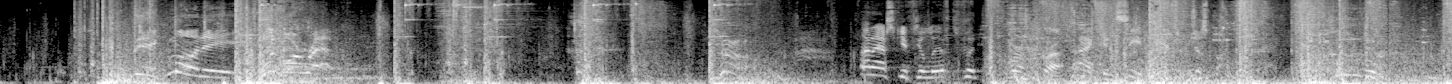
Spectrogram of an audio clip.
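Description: Weapons clash and strike again and again in a fight.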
